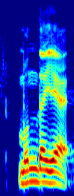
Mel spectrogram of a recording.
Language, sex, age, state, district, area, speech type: Tamil, male, 45-60, Tamil Nadu, Erode, urban, read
